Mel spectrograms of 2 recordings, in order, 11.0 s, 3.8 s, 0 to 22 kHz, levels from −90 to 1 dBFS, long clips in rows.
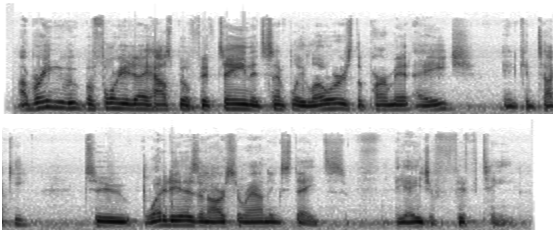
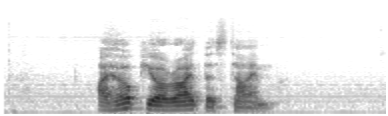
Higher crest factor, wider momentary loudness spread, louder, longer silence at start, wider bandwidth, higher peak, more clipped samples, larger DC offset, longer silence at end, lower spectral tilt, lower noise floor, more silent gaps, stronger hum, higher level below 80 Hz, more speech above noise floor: second, 12 dB vs 22 dB; about the same, 15 LU vs 15 LU; first, -12 LUFS vs -23 LUFS; second, 0.15 s vs 0.95 s; first, 13.5 kHz vs 8 kHz; first, 0 dBFS vs -4 dBFS; neither; neither; second, 0.35 s vs 1.2 s; about the same, -7 dB/octave vs -7.5 dB/octave; second, -37 dBFS vs -67 dBFS; neither; neither; first, -50 dBFS vs -66 dBFS; second, 26 dB vs 44 dB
